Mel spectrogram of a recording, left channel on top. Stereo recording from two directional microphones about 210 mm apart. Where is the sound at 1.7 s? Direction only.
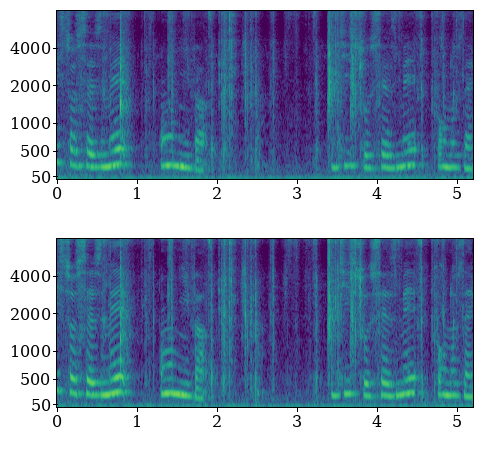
40° right (ahead or behind).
